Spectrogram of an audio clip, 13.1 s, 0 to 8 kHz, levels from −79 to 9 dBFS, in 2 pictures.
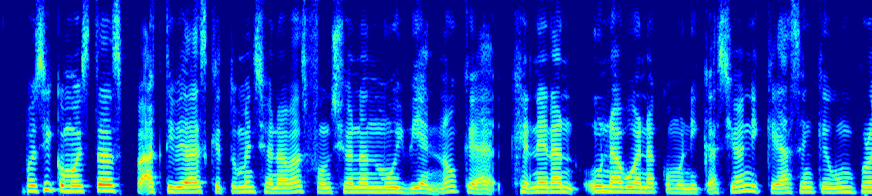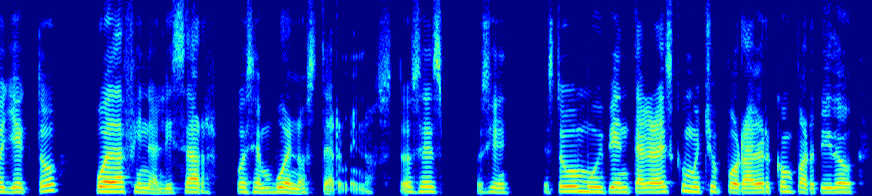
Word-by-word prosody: pues 225 0 +1
sí, 275 - 0
como 215 -3 +4
estas 235 +2 +4
actividades 190 -1 +3
que 195 - -4
tú 190 - -7
mencionabas 190 0 0
funcionan 185 +1 -1
muy 185 0 +1
bien, 170 -2 -1
¿no? 205 +4 -3
Que - - 0
a - - -1
generan 190 -2 +1
una 205 -2 +2
buena 190 -1 +2
comunicación 165 +6 -3
y 220 - -5
que 165 -1 -1
hacen 185 +2 -4
que 180 - -4
un 185 +1 -3
proyecto 195 +5 0 0.2
pueda 195 -1 +7
finalizar, 175 0 -2
pues, 190 -1 -5
en 175 -1 -3
buenos 180 -5 0
términos. - - -10
Entonces, 195 0 -3 0.2
pues - - -12
sí, 170 -2 -5 0.2
estuvo 205 0 +2
muy 195 -2 +2
bien. 185 0 0
Te 175 - -3
agradezco 180 +5 +2
mucho 195 -1 -2
por 175 -3 +2
haber 175 +2 +2
compartido, 180 -2 -2
185 Hz, 195 wpm, -23 LUFS, 175-195 Hz, 0.2 s, pueda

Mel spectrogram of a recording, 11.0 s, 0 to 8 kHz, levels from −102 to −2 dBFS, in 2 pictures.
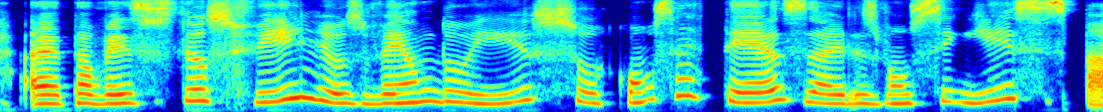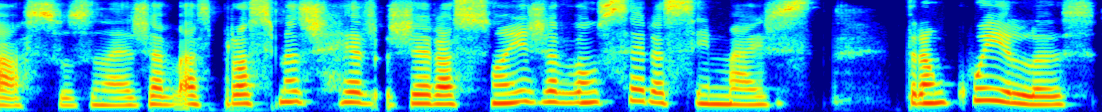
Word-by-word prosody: eh, 235 0 +6
talvez 240 +1 +1
os - - -2
teus 310 -1 +1
filhos 280 -4 +1
vendo 260 +4 0
isso, 255 +2 -3
com 265 +5 -2
certeza 310 - 0
eles 235 -1 -1
vão 235 +1 -2
seguir 275 +5 -2
esses 345 -4 +2
passos, 185 +1 -2
né 190 -1 -4
já, 215 +2 -1
as 225 -1 0
próximas 245 +4 0
re 270 0 -1
gerações 240 +4 +2
já 285 0 +1
vão 265 +1 -1
ser, 310 -4 +2
assim, 240 -2 +2
mais 210 +2 -2 0.5
tranquilas. 250 -4 +1
250 Hz, 140 wpm, -24 LUFS, 235-285 Hz, 0.5 s, eh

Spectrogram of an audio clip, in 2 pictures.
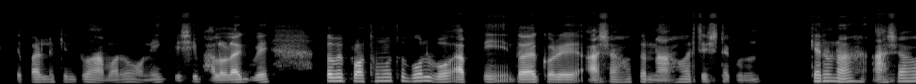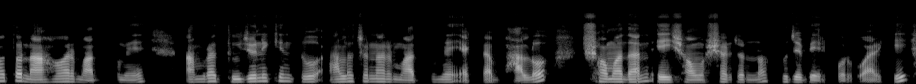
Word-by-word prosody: দিতে - - -15
পারলে 120 0 -1
কিন্তু 120 -1 -13 0.2
আমারও 105 +6 -7
অনেক 110 +4 -11
বেশি 100 - -3
ভালো 105 +1 +1
লাগবে। 115 -2 +3 0.6
তবে 160 0 +6
প্রথমত 160 +3 +1 0.2
বলবো, 165 -7 +1 0.2
আপনি 115 +2 -7 0.3
দয়া 115 +1 +8
করে 115 0 +3 0.3
আশাহত 115 +3 -3 0.2
না 100 - +5
হওয়ার 125 +1 -6
চেষ্টা 110 -1 -2
করুন। 105 +1 -13 0.6
কেননা, 150 -3 +3 0.4
আশাহত 150 +1 -1 0.2
না 115 - +9
হওয়ার 130 +1 0
মাধ্যমে 100 +2 -3 0.6
আমরা 125 +5 -1
দুইজনেই 140 +5 +1
কিন্তু 150 -6 -6 0.3
আলোচনার 135 0 -2
মাধ্যমে 115 +3 -1 0.2
একটা - - -5 0.2
ভালো - - +2 0.6
সমাধান 125 -2 +4 0.2
এই 115 - +5
সমস্যার 105 +3 +1
জন্য 110 -1 -6 0.2
খুঁজে 120 -2 -2
বের 100 -3 -1
করবো - - -9
আরকি। - - -3
120 Hz, 130 wpm, -27 LUFS, 110-135 Hz, 0.6 s, না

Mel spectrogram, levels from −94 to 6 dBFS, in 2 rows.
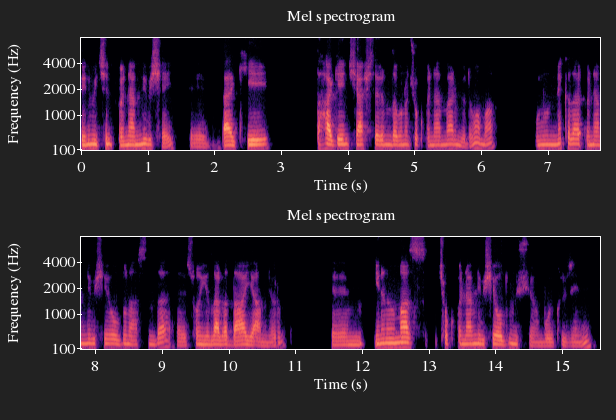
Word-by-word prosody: benim 115 +2 +5
için 125 0 0
önemli 115 +3 +3
bir 120 - -1
şey. 90 -3 -3 0.2
Eee, 90 -1 -6 0.2
belki 115 +3 +5 0.7
daha 125 -2 +6
genç 120 +1 +1
yaşlarımda 115 -1 +2
buna 115 +1 -2
çok - - -7
önem 110 +1 -3
vermiyordum 115 -4 -2
ama 130 -1 -3 0.6
bunun 115 +1 0
ne 125 +1 -2
kadar 125 -1 +1
önemli 115 +1 -1
bir - - -4
şey 115 -1 -4
olduğunu 110 -1 -2
aslında, 120 +7 -5
eee, 95 0 -4
son 110 - -3
yıllarda 105 -1 +2
daha 105 +2 +5
iyi 105 -1 +1
anlıyorum. 90 -1 -5 0.7
Emm, 100 0 -3 0.2
inanılmaz 125 +2 +3 0.2
çok - - -6
önemli 110 +1 +1
bir - - -2
şey 115 - +1
olduğunu 110 +2 +1
düşünüyorum 90 -4 -9
bu 90 - -5
uyku 90 +2 -7
düzeninin. 90 - -7
115 Hz, 155 wpm, -25 LUFS, 105-120 Hz, 0.7 s, daha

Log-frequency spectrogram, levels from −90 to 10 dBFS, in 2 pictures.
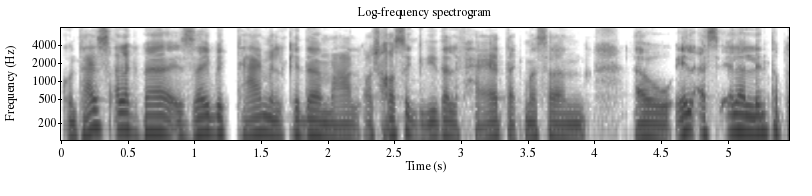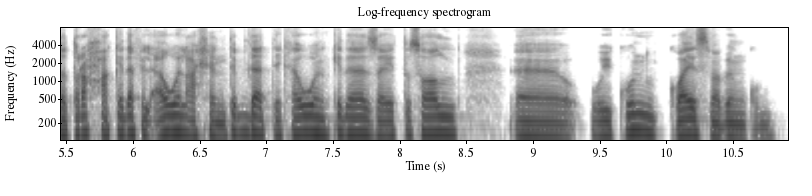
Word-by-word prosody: كنت 105 +2 -4
عايز 165 +5 +3
أسألك 150 -6 0
بقى 135 0 +2
إزاي 120 +6 +2
بتتعامل 120 -1 -1
كده 115 0 0
مع 95 -1 -1
الأشخاص 105 +5 0
الجديدة 105 +1 -3
اللي 105 -2 -1
في - - -13
حياتك 100 +2 -4
مثلًا، 100 -1 -1 0.4
أو 100 0 +1
إيه 125 - +3
الأسئلة 140 0 +2
اللي 135 -1 +4
أنتَ 135 +1 -2
بتطرحها 130 0 -1
كده 125 +2 +1
في 125 - -4
الأول 130 +4 +2
عشان 110 -3 -1
تبدأ 130 +2 +2
تكوِّن 125 +2 +1
كده 125 +1 +1
زي 110 -2 0
اتصال 125 +3 +1 0.4
آآ 105 -2 0
ويكون 130 +5 0
كويس 115 -1 +3
ما 100 - +1
بينكم؟ 95 -2 -4
115 Hz, 185 wpm, -23 LUFS, 105-130 Hz, 0.4 s, اللي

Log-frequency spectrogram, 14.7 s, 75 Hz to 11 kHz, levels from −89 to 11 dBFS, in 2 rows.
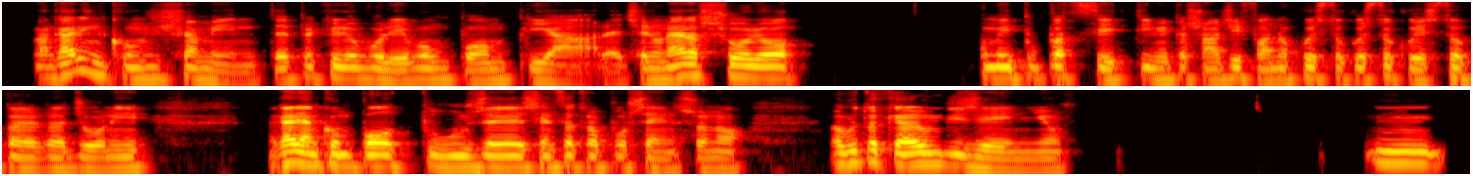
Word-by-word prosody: magari - - +2
inconsciamente 115 - -5
perché 120 +3 -5
lo 115 -1 +1
volevo 110 -2 -2
un 110 0 -6
po' 100 -2 -2
ampliare, 105 0 -4
cioè, - - -3
non 110 +3 0
era 140 - +8
solo 125 -3 +3 0.8
come 120 - -1
i - - -2
pupazzetti, 115 -2 -3
i - - -3
miei 110 -1 -5
personaggi 110 +1 -4
fanno 110 -1 -5
questo, 115 0 -4
questo, - - -4
questo - - -3
per 105 -3 -1
ragioni 105 +1 -3 0.6
magari 150 - +10
anche 130 -3 +6
un 120 - 0
po' 120 +1 +6
ottuse, 115 -1 +2
senza 110 0 -2
troppo 110 -1 -5
senso, 95 -2 -5
no, 100 -1 -5
ho - - -13 0.4
voluto 145 +4 +2
creare 135 -4 +7
un 135 0 0
disegno. 95 -5 -3 1.5
Mhmm 145 -3 -1
110 Hz, 160 wpm, -24 LUFS, 105-120 Hz, 1.5 s, magari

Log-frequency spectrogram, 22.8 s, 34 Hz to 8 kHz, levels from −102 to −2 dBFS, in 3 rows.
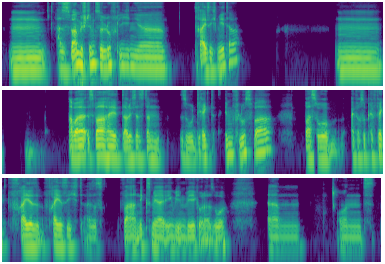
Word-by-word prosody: Hm, 105 0 0 0.2
also, 110 -1 -2
es 100 0 +2
waren 150 - +8
bestimmt 140 +2 +4
so 125 -4 +3
Luftlinie 115 -3 -1 0.5
30 100 +1 +1
Meter. 165 - -2 1.9
Hm. 105 -1 -3 1.3
Aber 105 +1 +8
es 105 -2 0
war 110 -1 +8
halt 105 -2 +3
dadurch, 100 +1 +2
dass 100 -1 -3
es 100 - -5
dann 100 -2 -5 0.3
so 95 -2 -4
direkt 105 +4 -3 0.2
im 125 +3 -2
Fluss 130 +4 -2
war, 160 +4 +2 0.6
war 105 - +1
es 100 - +1
so 100 -7 -1 0.3
einfach 100 -2 -7
so 105 +1 -5
perfekt 105 0 -2
freie 95 -2 +2
freie 100 -2 +1
Sicht. 100 +1 -8
Also, 85 -1 -10
es - - -6 0.4
war - - -1
nix 105 +2 -5
mehr 90 -4 0
irgendwie 90 -3 -4
im 85 +2 -7
Weg 90 +1 -2
oder - - -4
so. 85 +6 -4 0.8
Ähm, 90 0 -9 0.8
und, 85 -1 -9
105 Hz, 115 wpm, -23 LUFS, 95-110 Hz, 1.9 s, waren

